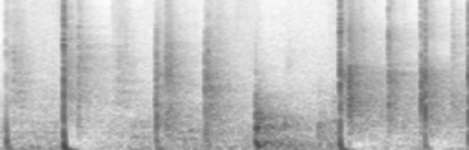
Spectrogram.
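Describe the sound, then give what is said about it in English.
A quick rhythmic body percussion pattern of clap, tap, tap, clap, slap, slap, stamp, clap, clap: sharp hand claps, lighter slaps and taps, and a low stamping thud, about ten hits in a steady groove, clear with no talking. “Clap, tap, tap, clap, slap, slap, stamp, clap, clap.”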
